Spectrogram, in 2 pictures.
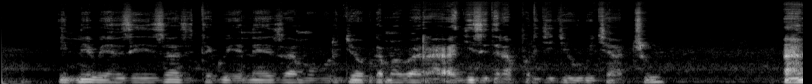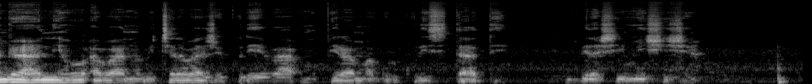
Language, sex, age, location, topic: Kinyarwanda, male, 18-24, Nyagatare, government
